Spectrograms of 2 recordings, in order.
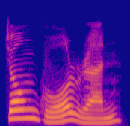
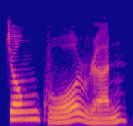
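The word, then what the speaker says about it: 中国人: Chinese people translates to Zhōngguórén ,where Zhōngguó is pronounced with a high level tone on the first o and a mid rising tone on the second o Lets hear you say Zhōngguórén Great!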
